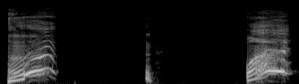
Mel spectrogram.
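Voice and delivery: very high, squeaky disbelief with a laugh; incredulous squeak. Retold or imitated. Narrator reacts to the robbery, squeaky incredulous disbelief. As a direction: react like you can't believe it.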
